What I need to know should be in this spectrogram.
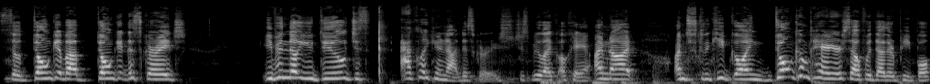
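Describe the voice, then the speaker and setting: A loud, high-pitched woman with lively intonation. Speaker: direct sales team leader. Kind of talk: livestream motivational talk.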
